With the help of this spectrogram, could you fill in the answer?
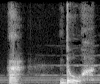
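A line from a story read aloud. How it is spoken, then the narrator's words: Broken voice. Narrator (Russian): произнес Крудж надломленным голосом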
